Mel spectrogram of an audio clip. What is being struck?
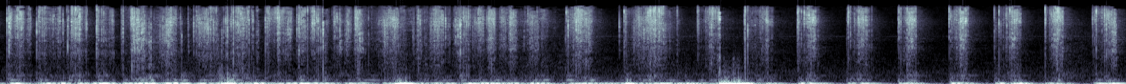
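Rock salt lamp.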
